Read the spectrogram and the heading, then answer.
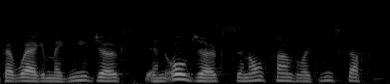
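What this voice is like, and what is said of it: Strong Italian accent. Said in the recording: “I am from Italy. You can hear my accent... I have a strong accent”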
